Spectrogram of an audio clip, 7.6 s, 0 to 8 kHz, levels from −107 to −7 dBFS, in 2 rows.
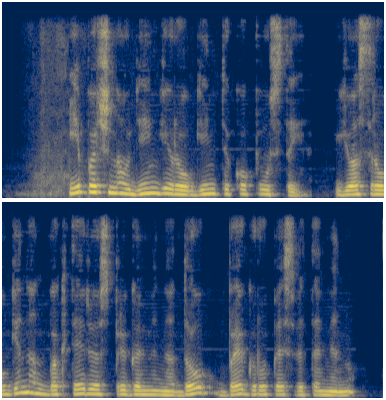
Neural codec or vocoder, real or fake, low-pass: codec, 16 kHz, 8 kbps, FunCodec, trained on LibriTTS, 25 frames a second; fake; 7.2 kHz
